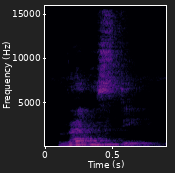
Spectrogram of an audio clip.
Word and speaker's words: Wednesday: sandwich it is not that nasty it is Wednesday there are lots of silent in English normally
